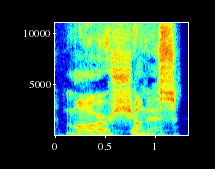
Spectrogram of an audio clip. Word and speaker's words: marchioness: The female equivalent is Martianess, pronounced Mar Shunnis.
